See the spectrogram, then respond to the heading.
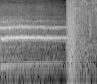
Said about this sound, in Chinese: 哐当，一辆晕头转向的汽车撞上了他们的房子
